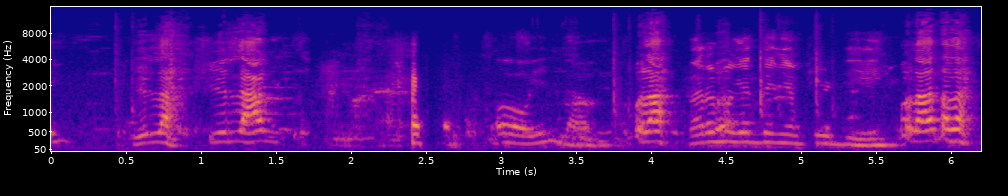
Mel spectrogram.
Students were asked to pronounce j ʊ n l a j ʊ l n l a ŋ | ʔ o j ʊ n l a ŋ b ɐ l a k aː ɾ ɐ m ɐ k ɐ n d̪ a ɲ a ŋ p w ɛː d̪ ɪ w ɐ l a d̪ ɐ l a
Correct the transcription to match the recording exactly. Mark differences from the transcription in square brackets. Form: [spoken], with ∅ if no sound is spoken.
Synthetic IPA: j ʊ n l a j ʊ [∅] n l a ŋ | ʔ o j ʊ n l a ŋ [w] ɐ l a [p] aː ɾ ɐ m ɐ [ɡ] ɐ n d̪ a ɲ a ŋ p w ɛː d̪ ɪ w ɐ l a [t̪] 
